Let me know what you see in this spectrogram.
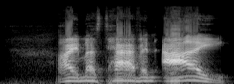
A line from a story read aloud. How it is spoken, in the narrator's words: Peter howled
